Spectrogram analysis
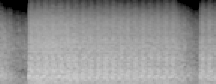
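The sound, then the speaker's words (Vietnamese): A submachine gun fired into the air as a warning over a dense crowd: one long, rapid, loud burst of shots lasting nearly two seconds stops abruptly, and a second burst starts right at the end. “nhiều tiếng súng cùng nổ một loạt. Đây là súng tiểu liên, đặt bắn chỉ thiên để hăm dọa.”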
